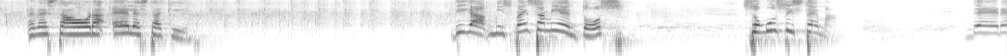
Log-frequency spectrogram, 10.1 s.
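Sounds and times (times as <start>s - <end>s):
audience applauding: 0.0s - 5.6s
speech: 0.3s - 2.1s, 4.6s - 6.3s, 7.5s - 8.4s, 9.7s - 10.0s.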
